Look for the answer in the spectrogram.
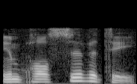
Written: impulsivity

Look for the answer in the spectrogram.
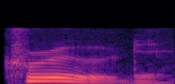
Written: crude

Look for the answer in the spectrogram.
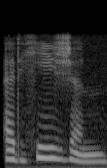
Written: adhesion

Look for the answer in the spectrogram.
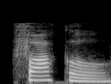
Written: faucal

